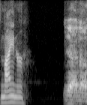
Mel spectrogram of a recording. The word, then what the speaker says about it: niner: I crack up the way Sal says Niner.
